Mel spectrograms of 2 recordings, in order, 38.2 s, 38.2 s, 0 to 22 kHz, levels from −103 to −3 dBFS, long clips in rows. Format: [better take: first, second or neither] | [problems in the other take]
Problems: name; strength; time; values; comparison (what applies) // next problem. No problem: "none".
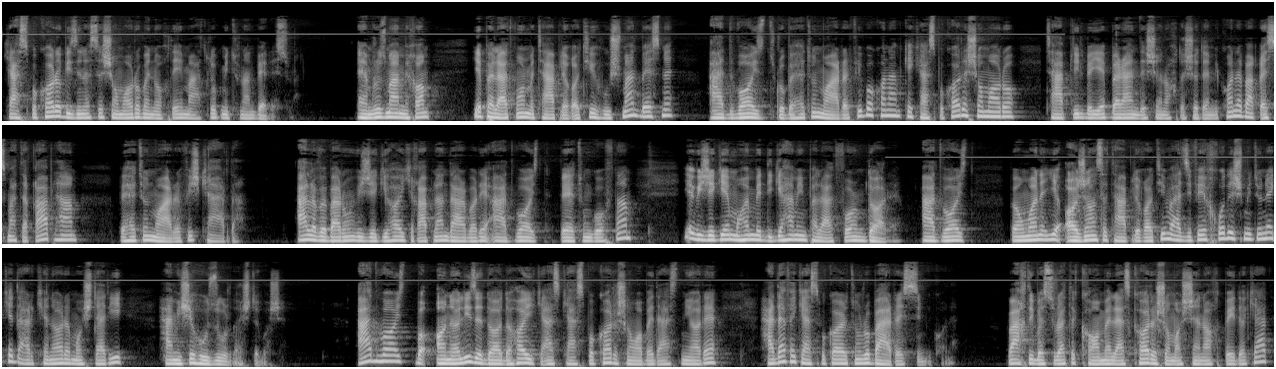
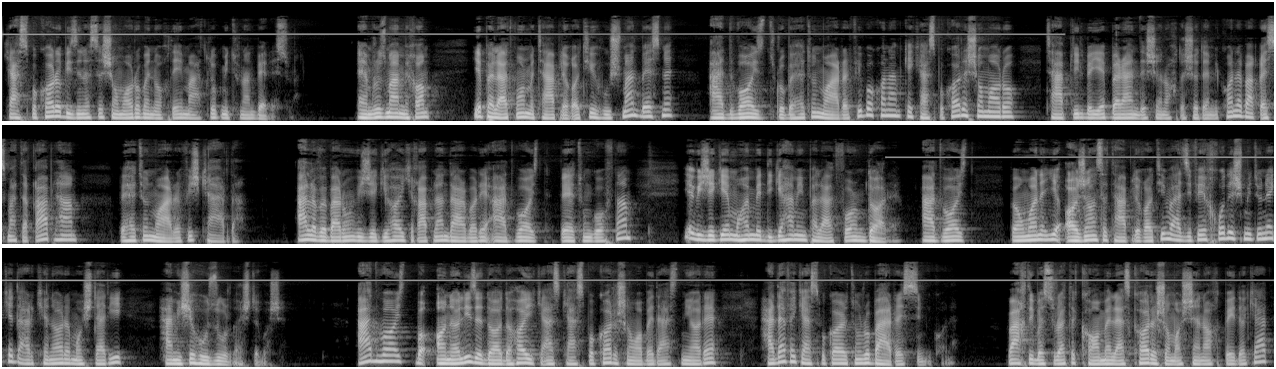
first | high-pitched whine; loud; until 11 s and from 22 s on; 7 kHz, 8 dB below the speech; faint in the first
